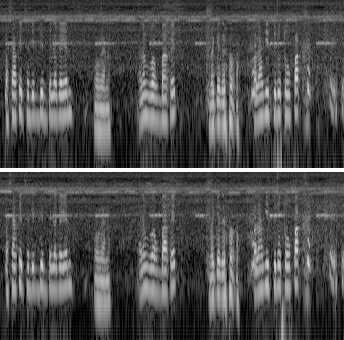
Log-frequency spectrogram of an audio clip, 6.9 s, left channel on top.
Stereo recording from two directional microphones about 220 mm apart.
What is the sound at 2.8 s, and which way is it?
Speech, 50° left (ahead or behind).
